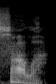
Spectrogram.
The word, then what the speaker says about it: Saleh: Can we get his name right? It's Saleh.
